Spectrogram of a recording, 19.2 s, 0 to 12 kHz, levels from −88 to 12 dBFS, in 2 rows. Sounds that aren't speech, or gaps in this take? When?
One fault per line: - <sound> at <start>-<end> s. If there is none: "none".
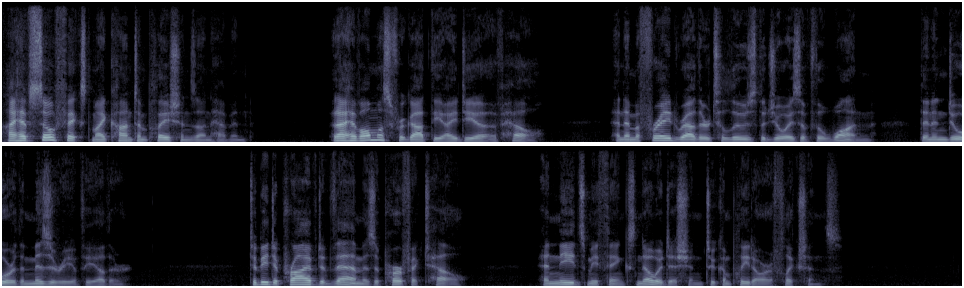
none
